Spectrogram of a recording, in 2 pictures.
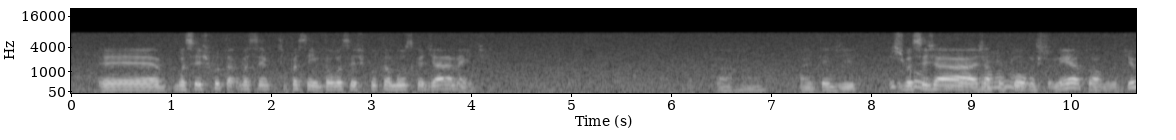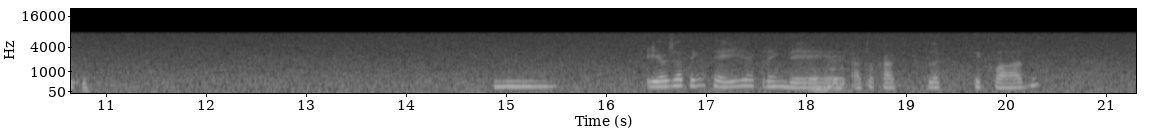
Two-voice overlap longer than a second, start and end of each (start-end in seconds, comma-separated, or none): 8.3-9.7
